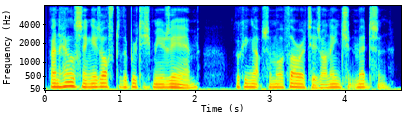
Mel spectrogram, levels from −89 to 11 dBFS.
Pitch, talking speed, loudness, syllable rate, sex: 115 Hz, 190 wpm, -17 LUFS, 6.4 syllables/s, male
